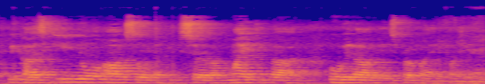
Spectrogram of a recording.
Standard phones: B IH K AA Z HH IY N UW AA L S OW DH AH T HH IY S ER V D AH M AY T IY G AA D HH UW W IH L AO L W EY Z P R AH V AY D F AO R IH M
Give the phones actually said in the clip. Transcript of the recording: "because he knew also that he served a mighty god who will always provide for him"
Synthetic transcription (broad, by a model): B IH K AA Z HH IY N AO AA L S OW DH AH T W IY S ER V AH M AY T IY G AA D HH UW W IH L AO L W EY Z P R AH V AY D F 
